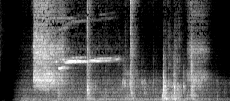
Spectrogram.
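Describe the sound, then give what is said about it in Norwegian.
A tram rumbles steadily along the rails, with a low continuous roar, a thin metallic squeal near the start and several sharp clanks and knocks as it passes. “trikken uh, dundrer videre her også.”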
